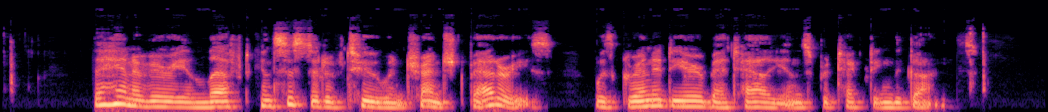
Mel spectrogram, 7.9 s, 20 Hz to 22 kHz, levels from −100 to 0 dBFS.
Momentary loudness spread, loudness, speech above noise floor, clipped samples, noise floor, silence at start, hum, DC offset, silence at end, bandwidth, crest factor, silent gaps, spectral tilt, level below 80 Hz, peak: 10 LU; -17 LUFS; 54 dB; under 0.1%; -71 dBFS; 0.1 s; none; under 0.1%; 0.55 s; 9.4 kHz; 16 dB; none; -4.5 dB/octave; -54 dBFS; -2 dBFS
